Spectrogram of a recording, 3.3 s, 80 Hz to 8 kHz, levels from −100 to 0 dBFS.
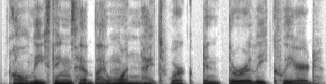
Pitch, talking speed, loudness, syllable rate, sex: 95 Hz, 200 wpm, -16 LUFS, 5.3 syllables/s, male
